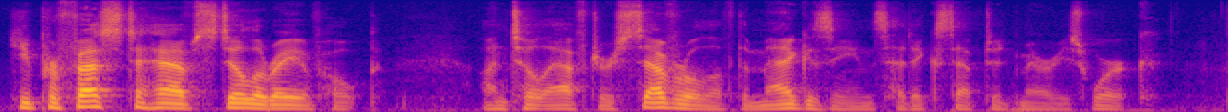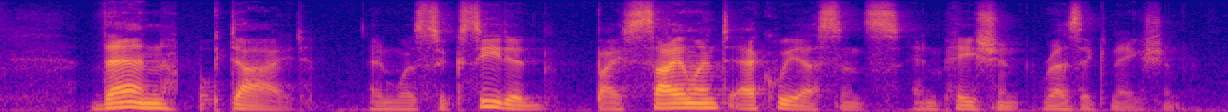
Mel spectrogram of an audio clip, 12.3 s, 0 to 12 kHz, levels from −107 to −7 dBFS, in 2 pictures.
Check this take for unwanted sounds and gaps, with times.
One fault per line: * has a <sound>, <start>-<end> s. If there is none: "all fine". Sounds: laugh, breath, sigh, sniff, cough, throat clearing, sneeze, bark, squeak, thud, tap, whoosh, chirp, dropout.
* has a dropout, 7.0-7.1 s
